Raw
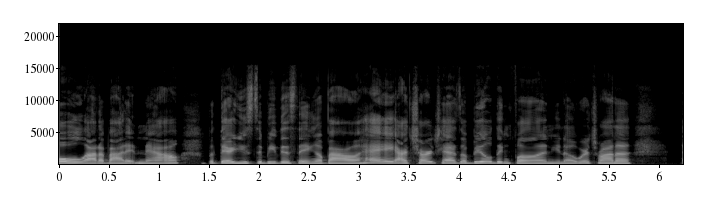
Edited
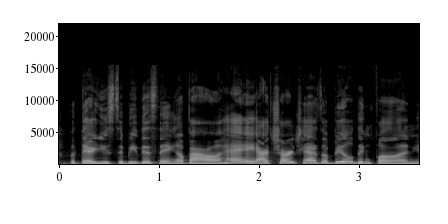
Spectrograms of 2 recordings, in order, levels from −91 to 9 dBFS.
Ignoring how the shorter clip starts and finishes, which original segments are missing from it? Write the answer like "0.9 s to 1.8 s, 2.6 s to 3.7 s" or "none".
none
